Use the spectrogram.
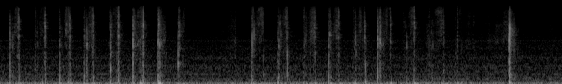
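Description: A deck of tarot or oracle cards is shuffled during a card reading, giving a steady run of crisp riffling flicks heard up close and alone, with one sharper snap near the end.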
